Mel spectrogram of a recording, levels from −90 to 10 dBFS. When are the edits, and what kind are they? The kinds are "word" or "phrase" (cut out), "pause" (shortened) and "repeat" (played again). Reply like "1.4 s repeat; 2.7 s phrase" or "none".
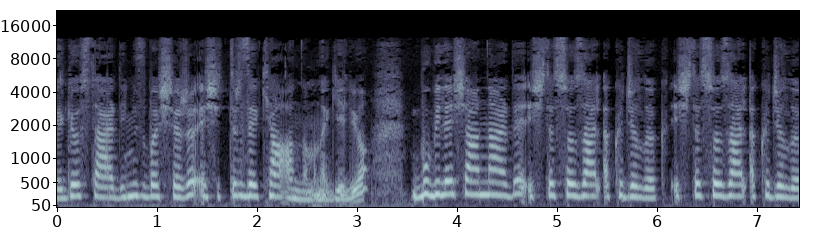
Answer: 6.2 s repeat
